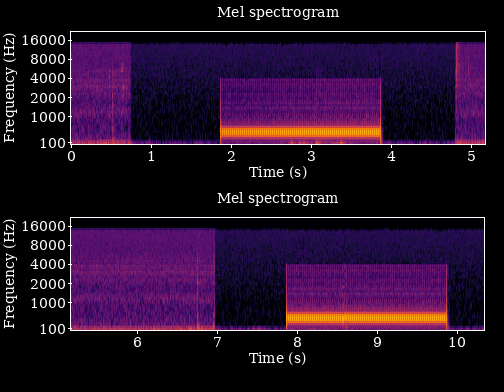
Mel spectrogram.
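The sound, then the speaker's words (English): Ringback tone on an outgoing telephone call: two long, steady buzzing tones of about two seconds each, separated by a gap, with bursts of line hiss between them. “See if we get ringing on here. Wow, ringing.”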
